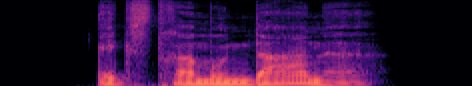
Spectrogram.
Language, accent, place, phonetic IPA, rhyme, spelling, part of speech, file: German, Germany, Berlin, [ɛkstʁamʊnˈdaːnə], -aːnə, extramundane, adjective, De-extramundane.ogg
- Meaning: inflection of extramundan: 1. strong/mixed nominative/accusative feminine singular 2. strong nominative/accusative plural 3. weak nominative all-gender singular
